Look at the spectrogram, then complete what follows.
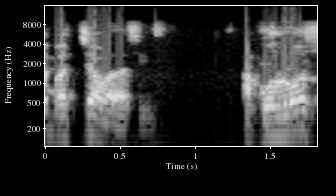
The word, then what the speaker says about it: Kohlrausch: अब छोटा सा लॉ है जो फेमस है, कोलरोच लॉ। उसका एक स्टेटमेंट है, उसपे वो थोड़ा मोड़ा कुछ सवाल बन जाता है। सवाल बनता कैसे है, फॉर्मूलाज को मिलाने पे। कोलरोच लॉ है बच्चा वाला चीज। कोलरोच लॉ होता क्या है ना, ओनली को तुम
